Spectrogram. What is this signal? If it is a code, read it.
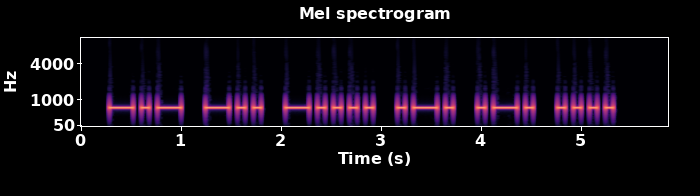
Morse code, heard as a keyed tone, about 16 wpm, 700 Hz. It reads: KD6RRH
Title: USA Callsign DE Callsign 15wpm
